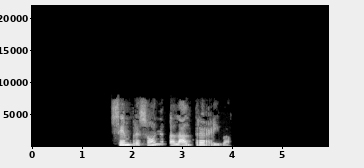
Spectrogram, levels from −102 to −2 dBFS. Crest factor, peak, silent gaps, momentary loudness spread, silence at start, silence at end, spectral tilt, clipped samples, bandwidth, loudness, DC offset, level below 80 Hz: 18 dB; -2 dBFS; 2.69-2.75 s; 13 LU; 1.6 s; 2 s; -5 dB/octave; under 0.1%; 7.6 kHz; -17 LUFS; under 0.1%; -66 dBFS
